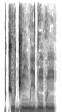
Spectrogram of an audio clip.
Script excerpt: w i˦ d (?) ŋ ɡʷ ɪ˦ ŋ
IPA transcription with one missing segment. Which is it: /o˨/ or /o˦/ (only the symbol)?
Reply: o˦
